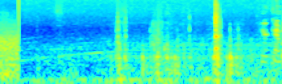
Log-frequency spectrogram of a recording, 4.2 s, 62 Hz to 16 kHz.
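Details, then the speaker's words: Hyundai Ioniq 5 rear hatch rattle, mic in the trunk beside the hatch: sharp rattling bursts over low road rumble as the car hits bumps, exaggerated in the recording. Two recalls and a TSB cover this rattle; going to service. "bunch of bumps for wow this rattling sounds extra horrible on the recording just to remember the microphone is in the trunk of the car right now sitting right next to the hatch"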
